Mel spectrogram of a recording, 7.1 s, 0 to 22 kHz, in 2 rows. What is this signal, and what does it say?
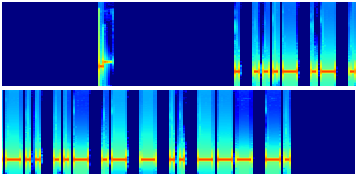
Morse code, heard as a keyed tone, about 25 wpm, 700 Hz. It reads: EVALUATION
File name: Ten Letter Words - 25wpm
